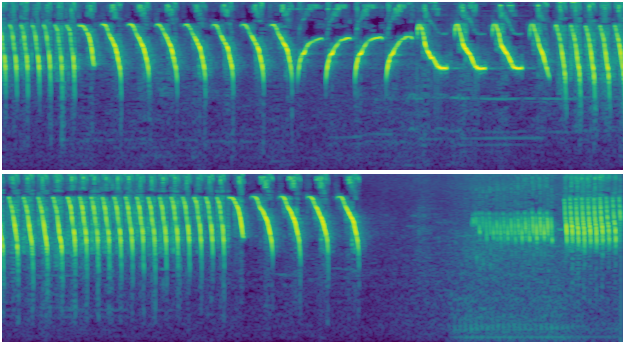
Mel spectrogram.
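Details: Canary training song for prompting mute birds to sing again: fast repeated downward-sweeping whistled notes, about two per second, running into dense rolling trills, then a brief pause and a buzzy burst at the end.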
